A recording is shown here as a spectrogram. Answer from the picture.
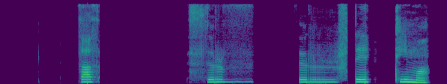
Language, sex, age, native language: Icelandic, male, 7, Icelandic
